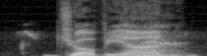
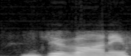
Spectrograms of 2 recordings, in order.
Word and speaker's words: Giovanni: Jovian Flores, am I right? Giovanni Flores. Giovanni. You got it. Okay, Yep, Giovanni well Flores.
